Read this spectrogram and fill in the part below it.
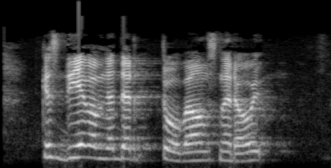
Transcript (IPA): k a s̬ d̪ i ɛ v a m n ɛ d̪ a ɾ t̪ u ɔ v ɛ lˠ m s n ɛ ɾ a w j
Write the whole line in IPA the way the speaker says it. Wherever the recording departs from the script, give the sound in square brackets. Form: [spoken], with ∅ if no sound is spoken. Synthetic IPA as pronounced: k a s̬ d̪ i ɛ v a m n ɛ d̪ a ɾ t̪ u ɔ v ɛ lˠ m s n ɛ ɾ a w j

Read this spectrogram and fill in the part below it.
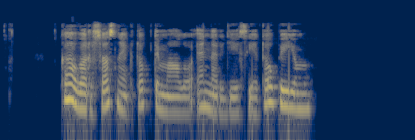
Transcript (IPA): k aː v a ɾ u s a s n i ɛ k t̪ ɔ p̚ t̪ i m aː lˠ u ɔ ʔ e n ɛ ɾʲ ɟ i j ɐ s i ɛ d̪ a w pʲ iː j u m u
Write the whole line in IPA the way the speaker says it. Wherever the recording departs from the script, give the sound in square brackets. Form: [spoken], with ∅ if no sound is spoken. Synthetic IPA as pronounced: k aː v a ɾ u s a s n i ɛ k t̪ ɔ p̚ t̪ i m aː lˠ u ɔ ʔ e n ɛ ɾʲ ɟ i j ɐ s i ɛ [t̪] a w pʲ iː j u m u

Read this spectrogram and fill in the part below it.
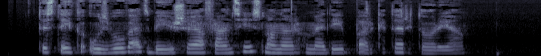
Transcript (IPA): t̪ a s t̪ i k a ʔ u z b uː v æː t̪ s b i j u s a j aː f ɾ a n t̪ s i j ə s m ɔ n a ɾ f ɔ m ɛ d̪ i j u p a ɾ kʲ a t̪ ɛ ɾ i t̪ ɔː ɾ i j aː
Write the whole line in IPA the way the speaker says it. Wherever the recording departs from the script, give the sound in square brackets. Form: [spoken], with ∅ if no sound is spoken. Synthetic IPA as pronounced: t̪ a s t̪ i k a ʔ u z b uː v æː t̪ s b i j u [ʃ] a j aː f ɾ a n t̪ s i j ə s m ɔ n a ɾ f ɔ m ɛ d̪ i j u p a ɾ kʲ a t̪ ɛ ɾ i t̪ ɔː ɾ i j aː

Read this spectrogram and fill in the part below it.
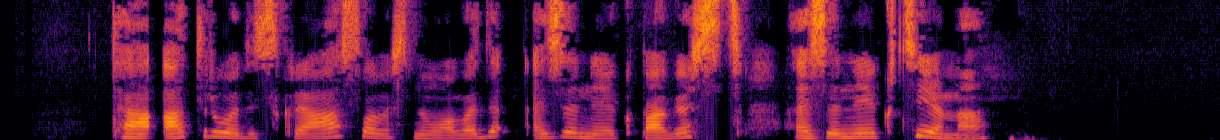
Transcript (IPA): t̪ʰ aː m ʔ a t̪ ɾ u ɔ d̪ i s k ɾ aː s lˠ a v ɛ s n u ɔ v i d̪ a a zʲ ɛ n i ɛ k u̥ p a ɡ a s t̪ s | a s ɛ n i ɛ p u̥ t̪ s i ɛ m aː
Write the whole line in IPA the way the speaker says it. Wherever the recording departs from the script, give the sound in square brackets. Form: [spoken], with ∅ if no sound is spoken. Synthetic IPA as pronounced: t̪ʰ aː [∅] ʔ a t̪ ɾ u ɔ d̪ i s k ɾ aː s lˠ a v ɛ s n u ɔ v [a] d̪ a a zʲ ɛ n i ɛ k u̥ p a ɡ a s t̪ s | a [z] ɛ n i ɛ [k] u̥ t̪ s i ɛ m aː

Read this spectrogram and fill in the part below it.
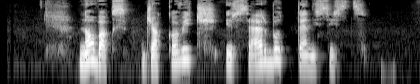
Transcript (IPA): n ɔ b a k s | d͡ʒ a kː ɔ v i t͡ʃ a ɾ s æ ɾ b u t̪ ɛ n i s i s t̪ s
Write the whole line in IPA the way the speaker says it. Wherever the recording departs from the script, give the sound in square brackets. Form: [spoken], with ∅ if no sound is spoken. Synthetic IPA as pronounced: n ɔ [v] a k s | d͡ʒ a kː ɔ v i t͡ʃ [i] ɾ s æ ɾ b u t̪ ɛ n i s i s t̪ s

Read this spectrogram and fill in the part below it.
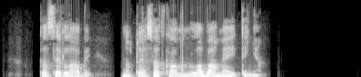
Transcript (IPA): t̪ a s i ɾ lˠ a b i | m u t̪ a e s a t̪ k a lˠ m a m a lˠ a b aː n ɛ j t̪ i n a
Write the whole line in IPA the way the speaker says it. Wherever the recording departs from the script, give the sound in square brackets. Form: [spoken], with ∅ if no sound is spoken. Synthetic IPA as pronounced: t̪ a s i ɾ lˠ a b i | [n] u t̪ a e s a t̪ k a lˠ m a [n] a lˠ a b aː [m] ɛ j t̪ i [ɲ] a

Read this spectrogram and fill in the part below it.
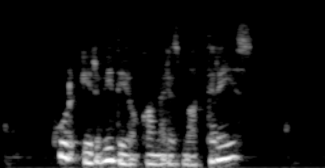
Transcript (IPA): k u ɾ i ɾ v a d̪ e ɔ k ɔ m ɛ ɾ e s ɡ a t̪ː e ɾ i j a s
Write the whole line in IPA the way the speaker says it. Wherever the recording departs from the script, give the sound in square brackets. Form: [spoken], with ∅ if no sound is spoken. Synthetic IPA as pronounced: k u ɾ i ɾ v [i] d̪ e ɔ k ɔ m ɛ ɾ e s [b] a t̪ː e ɾ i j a s

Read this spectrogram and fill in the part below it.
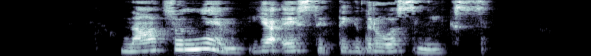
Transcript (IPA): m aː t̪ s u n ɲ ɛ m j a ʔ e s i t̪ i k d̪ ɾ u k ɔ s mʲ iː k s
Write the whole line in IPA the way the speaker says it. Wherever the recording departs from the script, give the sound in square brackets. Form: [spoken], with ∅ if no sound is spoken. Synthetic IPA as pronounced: [n] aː t̪ s u n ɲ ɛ m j a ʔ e s i t̪ i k d̪ ɾ u [∅] ɔ s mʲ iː k s

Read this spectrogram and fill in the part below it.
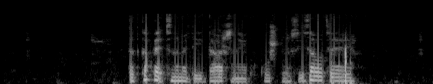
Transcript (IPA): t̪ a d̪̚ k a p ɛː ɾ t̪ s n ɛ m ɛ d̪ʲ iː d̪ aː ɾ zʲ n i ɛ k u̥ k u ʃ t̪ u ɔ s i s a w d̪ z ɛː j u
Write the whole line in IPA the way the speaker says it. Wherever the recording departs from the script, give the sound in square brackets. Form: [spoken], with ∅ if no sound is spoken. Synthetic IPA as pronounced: t̪ a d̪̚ k a p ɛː [∅] t̪ s n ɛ m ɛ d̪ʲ iː d̪ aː ɾ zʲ n i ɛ k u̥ k u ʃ t̪ u ɔ s i [z] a w d̪ z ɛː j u

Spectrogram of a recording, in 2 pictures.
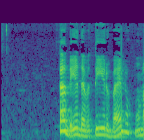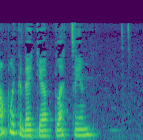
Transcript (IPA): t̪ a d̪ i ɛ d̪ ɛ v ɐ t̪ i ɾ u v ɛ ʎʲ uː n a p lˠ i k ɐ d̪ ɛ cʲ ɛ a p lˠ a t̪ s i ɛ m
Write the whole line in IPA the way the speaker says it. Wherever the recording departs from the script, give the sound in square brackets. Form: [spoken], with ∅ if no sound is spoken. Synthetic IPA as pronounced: t̪ a d̪ i ɛ d̪ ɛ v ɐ t̪ [iː] ɾ u v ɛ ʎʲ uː n a p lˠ i k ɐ d̪ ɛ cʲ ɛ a p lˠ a t̪ s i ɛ m

